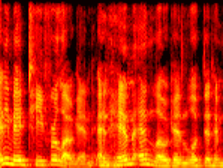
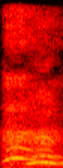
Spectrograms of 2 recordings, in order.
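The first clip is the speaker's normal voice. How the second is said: gasp; 12 dB quieter than usual. Acted. Reading fan fiction aloud, gasp.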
